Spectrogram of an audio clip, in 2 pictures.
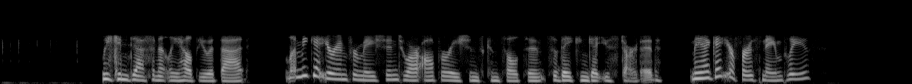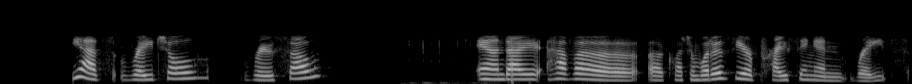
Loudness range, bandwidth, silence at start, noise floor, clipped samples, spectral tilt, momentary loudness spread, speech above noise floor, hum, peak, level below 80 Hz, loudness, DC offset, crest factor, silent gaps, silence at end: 5 LU; 4 kHz; 1.05 s; under -90 dBFS; under 0.1%; -3 dB/octave; 10 LU; over 62 dB; none; -8 dBFS; -72 dBFS; -28 LUFS; under 0.1%; 22 dB; none; 0.25 s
